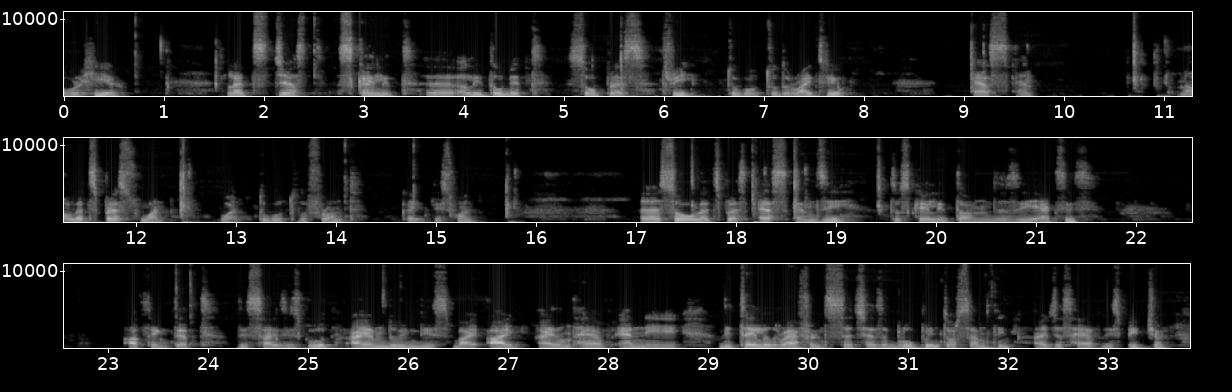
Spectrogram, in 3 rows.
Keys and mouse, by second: 0.3-5.1 middle drag, 5.1 KP_3, 8.7 s, 12.0 KP_1, 13.7-15.7 middle drag, 15.3 KP_1, 17.7 s.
